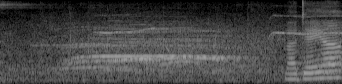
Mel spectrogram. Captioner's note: audience cheering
